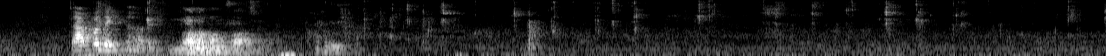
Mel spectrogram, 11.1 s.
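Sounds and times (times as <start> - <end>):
chewing food: 3.1 - 11.0
mouth clicks and wet smacks: 3.4 - 11.0.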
